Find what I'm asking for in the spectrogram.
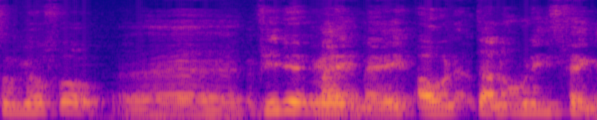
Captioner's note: dad groaning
